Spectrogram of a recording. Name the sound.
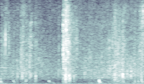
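footsteps walking outdoors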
